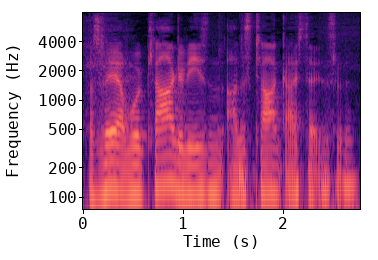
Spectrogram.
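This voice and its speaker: A man's voice: on the low side, steady tone, a little fast, vocal fry, a little hiss or hum. A man giving informal, firm opinions as co-host of a fan podcast. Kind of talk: casual fan podcast chat.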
